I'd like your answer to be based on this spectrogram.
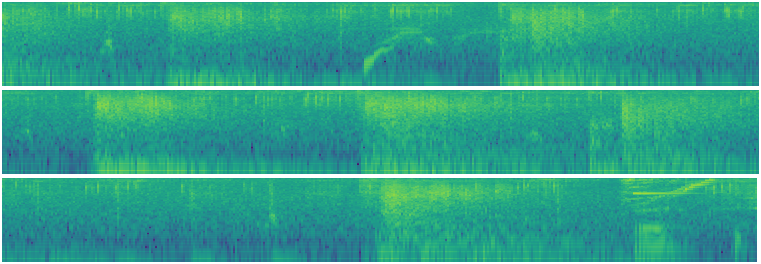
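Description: Several loud booming cannon blasts in the video game Lego Batman go off at irregular intervals, each with a heavy rumbling tail.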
